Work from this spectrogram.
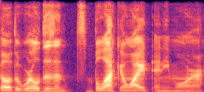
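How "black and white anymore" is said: ordinary talk, nothing marked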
